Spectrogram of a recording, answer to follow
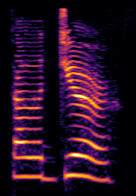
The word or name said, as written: Balladur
